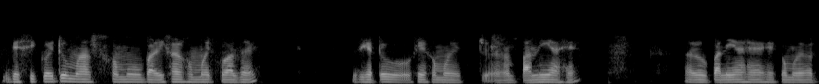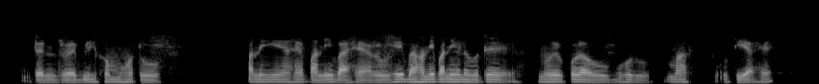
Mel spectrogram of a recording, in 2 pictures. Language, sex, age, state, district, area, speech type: Assamese, male, 18-30, Assam, Majuli, urban, conversation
